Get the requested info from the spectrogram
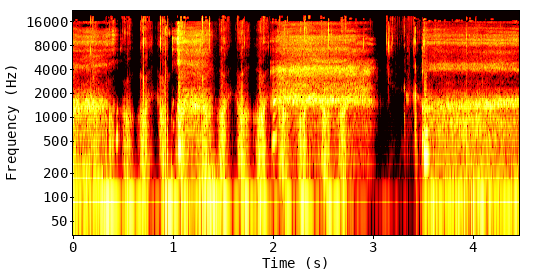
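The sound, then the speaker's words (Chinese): Loud, wet chewing and crunching in a steady rhythm of bites for a few seconds, a brief pause, then softer continued munching with no talking. “宝贝，你看看，你把人家吃了搞得一片狼藉。”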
